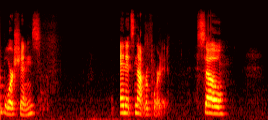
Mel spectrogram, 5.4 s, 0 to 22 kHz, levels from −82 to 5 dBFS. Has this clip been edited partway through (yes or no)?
no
